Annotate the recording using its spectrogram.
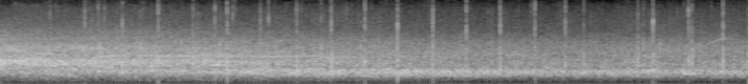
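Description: A large stadium crowd cheers and roars.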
